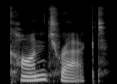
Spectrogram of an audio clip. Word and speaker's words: contract: Stress on the first syllable, noun, an agreement, versus contract. Stress on the second syllable, verb, to shrink or get smaller. We signed a new contract. The muscles will contract.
